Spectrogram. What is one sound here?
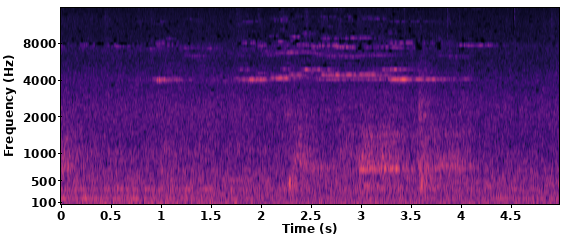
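Train brakes squeal high and thin.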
